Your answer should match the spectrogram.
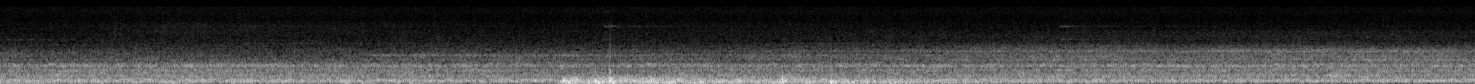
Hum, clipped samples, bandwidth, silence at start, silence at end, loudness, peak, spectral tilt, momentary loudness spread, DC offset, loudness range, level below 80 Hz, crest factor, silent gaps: none; under 0.1%; 16 kHz; 0 s; 0 s; -20 LUFS; 0 dBFS; -9 dB/octave; 9 LU; under 0.1%; 7 LU; -28 dBFS; 18 dB; none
